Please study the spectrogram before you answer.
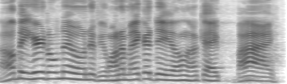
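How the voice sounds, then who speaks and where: A man's voice: high voice, fairly quick, noisy background, lightly acted. A man acting an evasive, deal-making Hollywood talent agent in a 1950s-style radio play, with a folksy, hesitant way of talking. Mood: haggling, animated. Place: live radio play performance at an event.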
